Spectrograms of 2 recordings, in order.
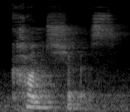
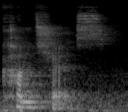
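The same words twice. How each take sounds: Both takes have the same delivery.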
